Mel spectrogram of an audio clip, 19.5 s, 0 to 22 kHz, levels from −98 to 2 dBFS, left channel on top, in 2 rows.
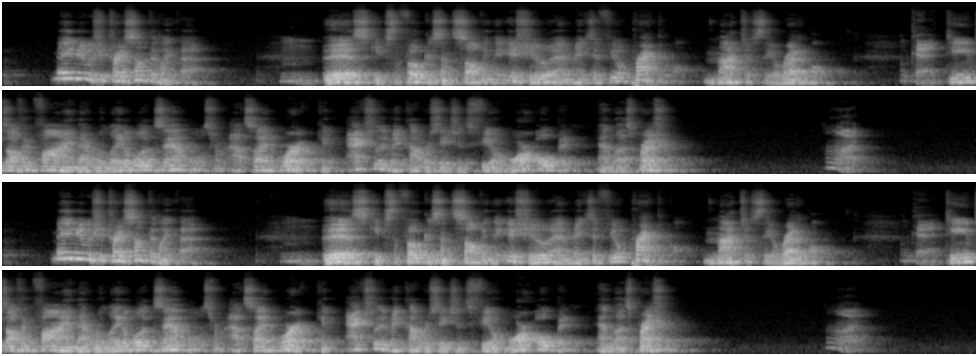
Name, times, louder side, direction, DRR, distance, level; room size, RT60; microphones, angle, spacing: voice 1, 0.5-1.9 3.2-6.5 7.0-8.2 9.4-16.4, right 2 dB, 65° right, -1 dB, 0.4 m, -29 dB
voice 2, 2.8-3.1 9.0-9.3 18.0-18.3, left 3 dB, 70° left, 3 dB, 0.4 m, -43 dB
2.2 x 2.1 x 2.7 m, 0.74 s
head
